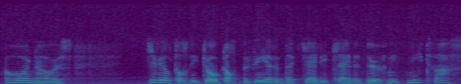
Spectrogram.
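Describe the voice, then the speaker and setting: An actress playing an older, fretful, chatty retired village schoolmistress in a radio drama, halting and repeating herself as she fusses. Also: low voice, a little hiss or hum, natural voice. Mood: fussing, scolding. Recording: muffled, humming old radio recording.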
